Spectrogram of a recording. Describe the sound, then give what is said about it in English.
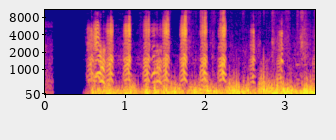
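Canada geese honk over and over in a dense, overlapping chorus, loud, starting right after a brief moment of silence, with a low rumbling background underneath, at Kin Beach in Vernon. “What to do about rising bird populations, namely those often ornery and messy Canada geese?”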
